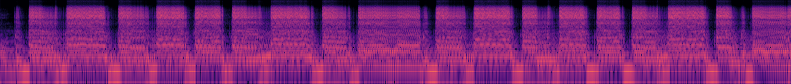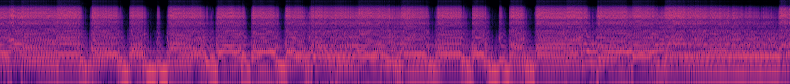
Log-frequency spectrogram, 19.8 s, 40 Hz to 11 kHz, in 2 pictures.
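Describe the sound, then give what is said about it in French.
An electric guitar riff played through a Dogstortion 2 distortion pedal, thick, loud and saturated throughout. The chugging rhythm is cut by many short, sharp stops. “Et maintenant, on va passer sur la Dogstortion 2 avec le même riff que tout à l'heure.”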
